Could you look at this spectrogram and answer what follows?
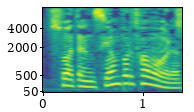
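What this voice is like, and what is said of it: Radio announcer voice. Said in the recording (Spanish): “Esta tiene medio voz de locutora ... ¿Sabes que locuta en serio? Es impresionante.”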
